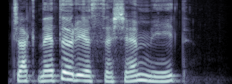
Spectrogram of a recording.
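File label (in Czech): maďarština žena, Hungarian female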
